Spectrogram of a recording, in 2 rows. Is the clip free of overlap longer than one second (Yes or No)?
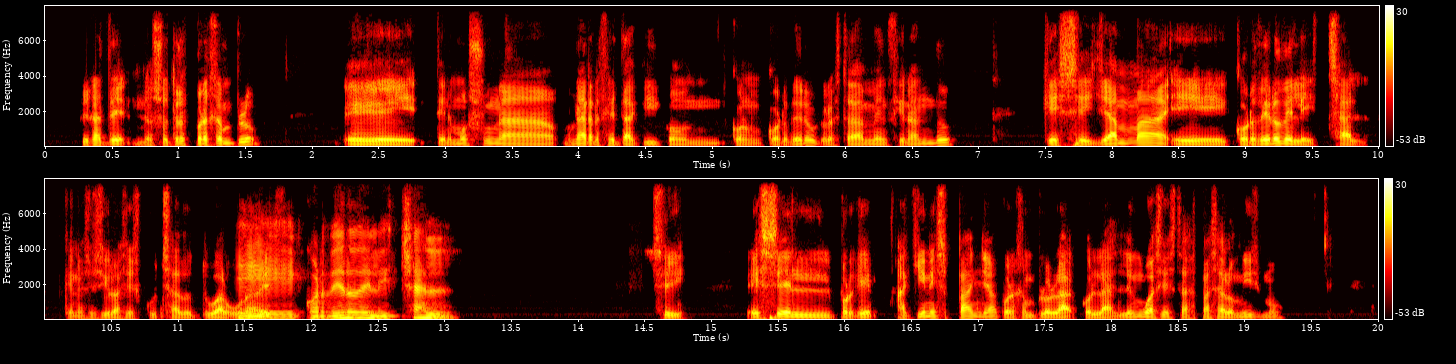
Yes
